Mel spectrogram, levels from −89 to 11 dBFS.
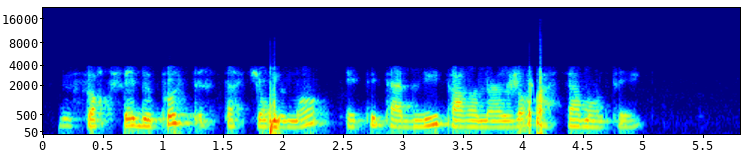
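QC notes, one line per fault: Throughout: GSM full-rate codec. The speech has the gravelly, buzzy roughness of the original GSM coder, which rebuilds the voice from a vocal-tract filter fed by a sparse, evenly spaced pulse train, so fine detail in the excitation is lost and plainly audible. The line band sits between 150 Hz and 3.4 kHz, leaving no air or sibilant sparkle above that, consistent with a 13 kbps full-rate channel.
0.36 s onward: sudden gain jump. The level steps up by about 15 dB between one sample and the next and stays raised to the end, with the background noise rising by the same amount as the speech. Nothing ramps the change in, so it lands as an abrupt step. The likely cause is a gain setting or bit shift applied instantly in the digital path rather than faded in.
1.82 to 1.99 s and 3.96 to 4.17 s: GSM bit errors. Two bursts of squawking, popping and gargling break up the speech, each lasting about a fifth of a second. 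Corrupted bits reaching the decoder scramble its filter, pitch and gain values, so each affected frame comes out with a bent spectrum or a sudden level spike. The bit error rate is roughly 3 percent in the first burst and just over 2 percent in the second, the pattern of a weak radio link.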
